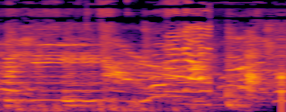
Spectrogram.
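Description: Dance music playing loud with a regular beat, with lively, excited voices of several people over it.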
